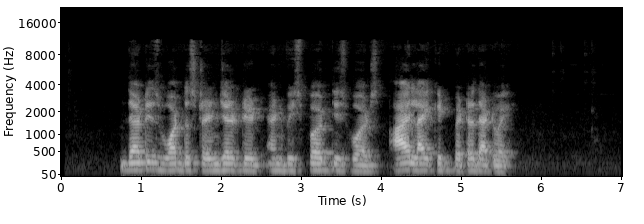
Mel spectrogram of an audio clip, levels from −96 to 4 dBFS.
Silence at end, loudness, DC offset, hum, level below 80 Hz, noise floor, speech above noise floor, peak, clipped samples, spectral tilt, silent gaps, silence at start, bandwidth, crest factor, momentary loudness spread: 1.4 s; -28 LUFS; under 0.1%; none; -66 dBFS; -75 dBFS; 47 dB; -8 dBFS; under 0.1%; -6 dB/octave; none; 0.75 s; 11.5 kHz; 22 dB; 11 LU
